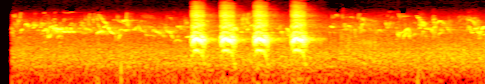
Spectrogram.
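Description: A crow cawing four times in quick, even succession, loud and harsh, a little under half a second apart, starting a little before the middle. Faint high chirping of small birds runs underneath.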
